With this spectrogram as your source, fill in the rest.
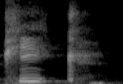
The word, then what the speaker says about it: Piqué: Question number 2, Piqué, in English we pronounce it peak, or we might spell it P-E-A-K, of mountains, Mount Elbrus is the highest mountain in Europe.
